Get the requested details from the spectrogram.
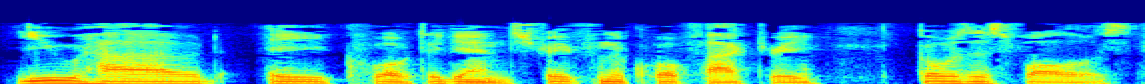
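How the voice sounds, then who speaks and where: A man's voice: low voice, level tone, normal speed, no room sound. A man hosting a podcast, asking interview questions in an enthusiastic, casual way. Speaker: podcast host. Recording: dry, muffled lo-fi sound.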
